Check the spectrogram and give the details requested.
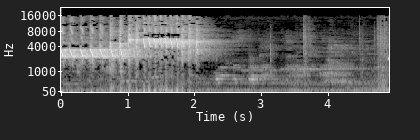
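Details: Greater green leafbird singing in a lure recording for caged birds: a fast buzzy trill that steps up to a higher pitch, then a quieter stretch of scattered soft chirps and faint murmuring.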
